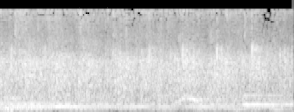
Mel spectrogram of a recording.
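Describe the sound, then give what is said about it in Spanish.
Sustained audience applause, a dense, steady wash of clapping filling all three seconds at an even loudness, with a faint tonal hum running underneath. “Yo no sé si alguien le puede dar un fuerte aplauso al Señor.”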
